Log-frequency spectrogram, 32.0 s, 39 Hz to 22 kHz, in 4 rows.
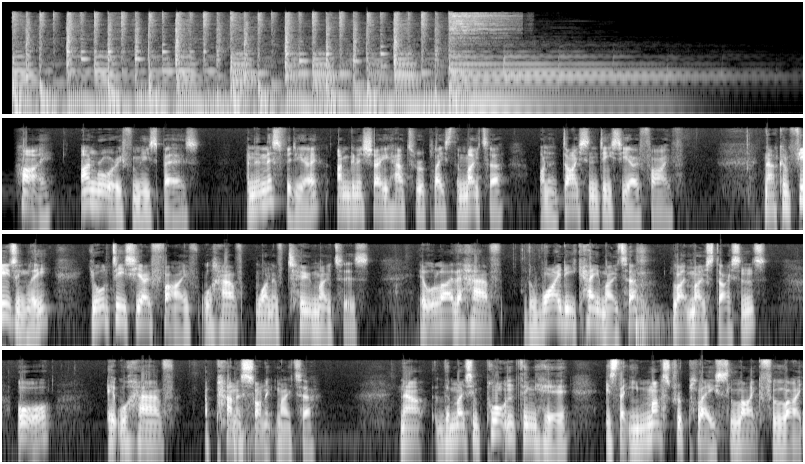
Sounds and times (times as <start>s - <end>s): Music: 0.1s - 8.2s
Speech: 8.2s - 14.9s, 15.6s - 27.2s, 28.0s - 32.0s.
